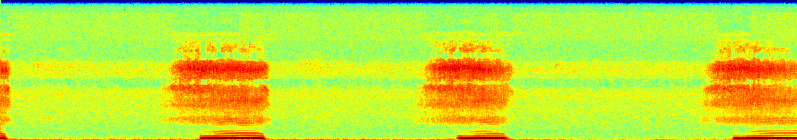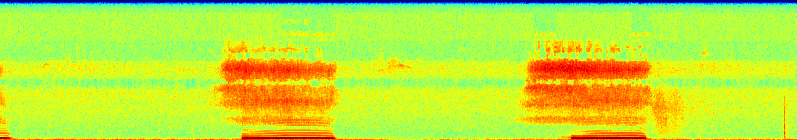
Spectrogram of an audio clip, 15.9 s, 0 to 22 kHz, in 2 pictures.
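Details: Snoring in a sleeping cat: five squeaky, whistling snores at about 20 a minute, each a high nasal squeak over a quiet breathing hum.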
